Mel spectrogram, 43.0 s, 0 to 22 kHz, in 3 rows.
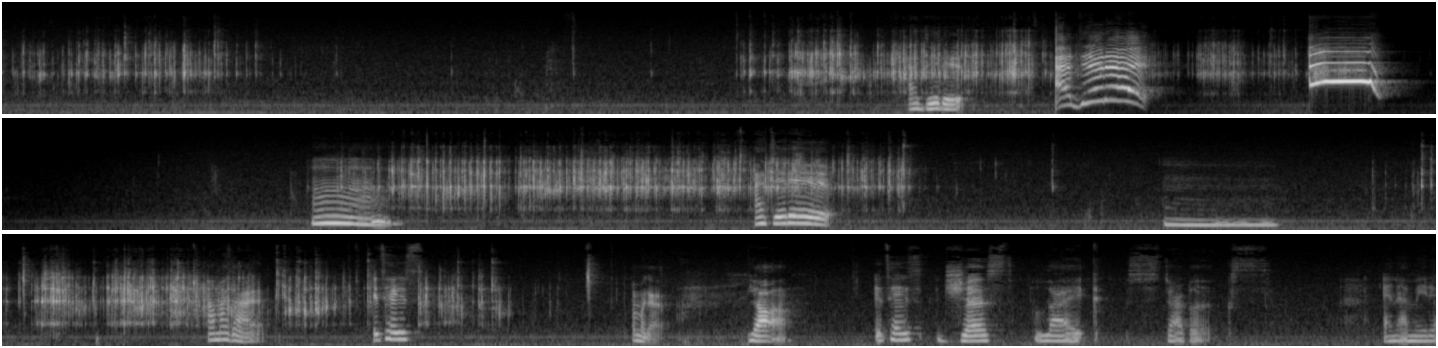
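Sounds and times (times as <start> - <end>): woman squealing: 13.0 - 14.1.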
